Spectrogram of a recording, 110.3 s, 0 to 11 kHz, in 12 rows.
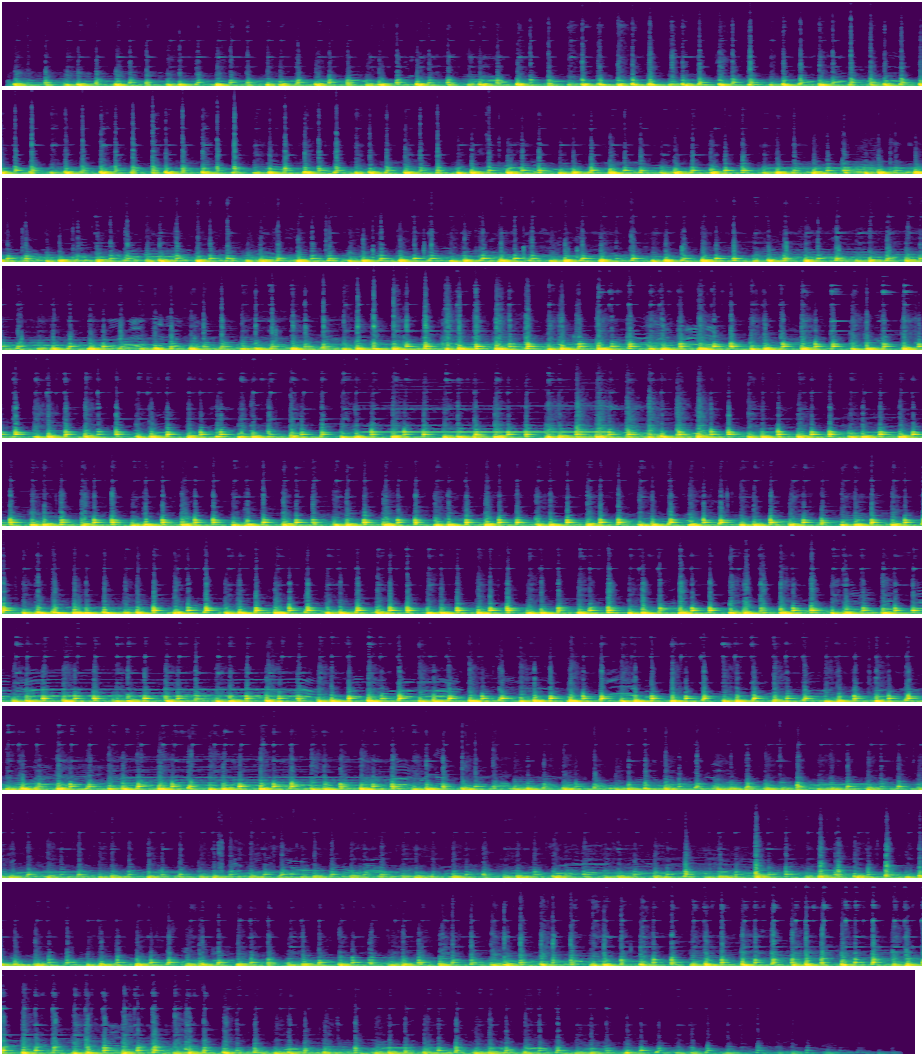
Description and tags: jamaa el fna 2015
This recording is the music performed by street musicians on the Jamaa el Fna square in Marrakesh, 2015
people, H2, field-recording, Zoom, street-musicians, Marrakesh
